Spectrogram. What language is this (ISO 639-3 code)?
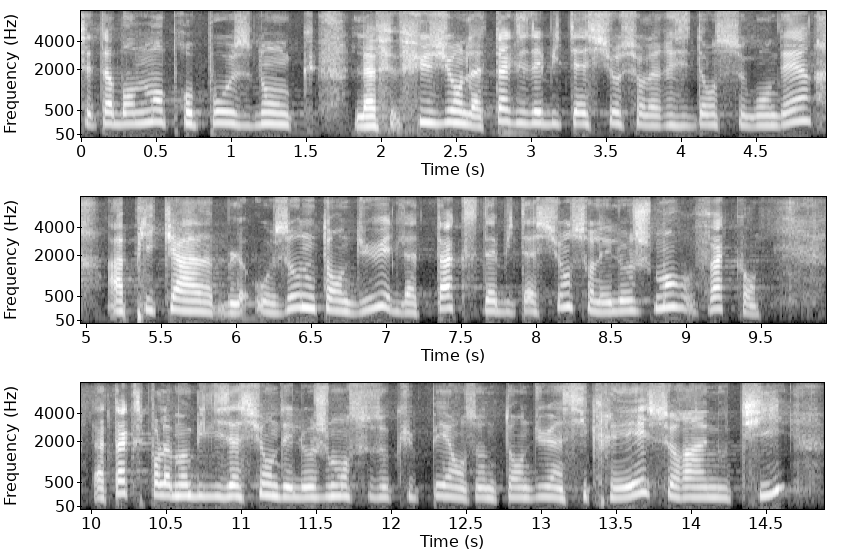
fra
